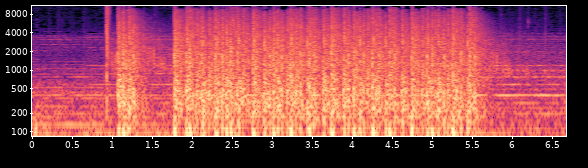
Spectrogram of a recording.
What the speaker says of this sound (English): Oh my god, the kick on this gun.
